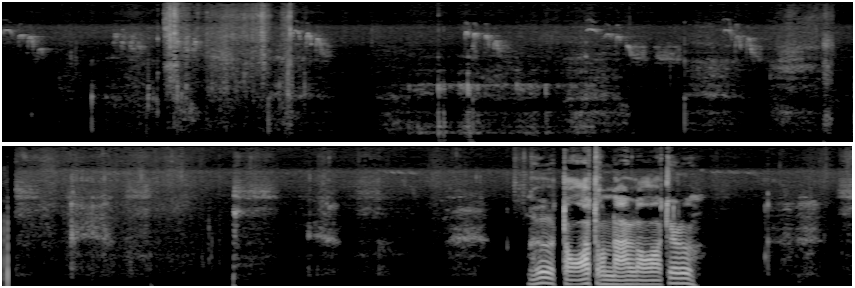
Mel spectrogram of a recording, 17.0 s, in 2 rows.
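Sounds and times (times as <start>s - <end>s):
soft crunching and rustling: 0.6s - 3.2s.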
